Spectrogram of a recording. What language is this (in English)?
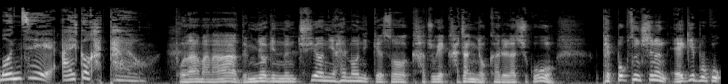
Korean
